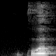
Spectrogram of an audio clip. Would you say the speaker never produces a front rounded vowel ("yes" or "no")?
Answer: yes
